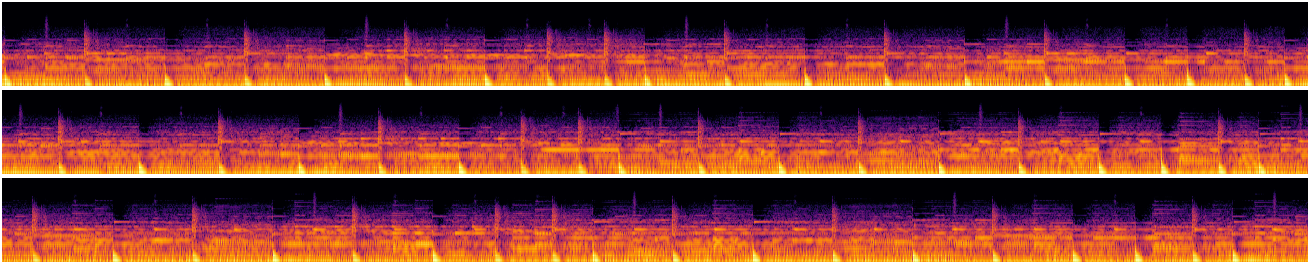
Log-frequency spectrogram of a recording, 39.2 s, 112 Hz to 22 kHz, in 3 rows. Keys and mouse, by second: 1.0 middle click, 1.6-2.6 drag, 2.7 click, 4.2 click, 5.6 click, 6.9 click, 8.6-9.7 drag, 11.6 click, 20.3-20.7 drag, 21.3 click, 23.7 KP_7, 26.6 space, 28.1 click, 32.7 space, 36.8-39.1 drag.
